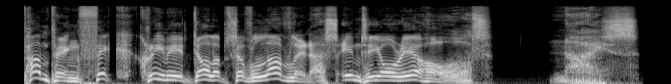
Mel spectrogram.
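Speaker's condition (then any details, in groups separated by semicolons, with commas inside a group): No condition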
